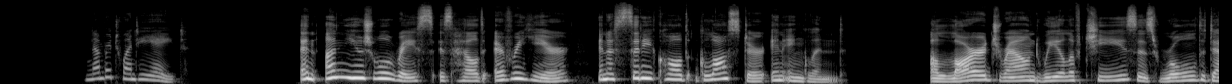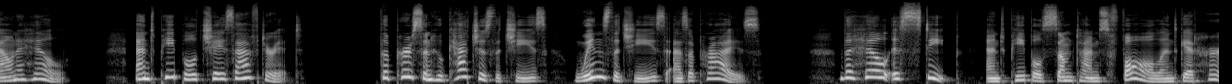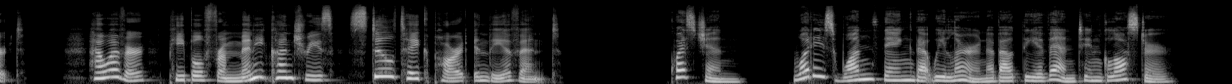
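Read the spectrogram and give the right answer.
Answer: People from many countries take part, though some get hurt.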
